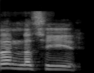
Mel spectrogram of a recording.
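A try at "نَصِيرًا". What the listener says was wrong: ये नसीर नहीं है, नसीर आ पढ़ेंगे। रा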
